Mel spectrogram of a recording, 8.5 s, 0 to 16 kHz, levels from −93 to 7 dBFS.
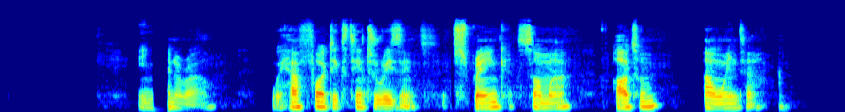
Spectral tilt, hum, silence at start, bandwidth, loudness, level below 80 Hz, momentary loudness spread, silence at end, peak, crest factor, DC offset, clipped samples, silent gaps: -5.5 dB/octave; none; 1.4 s; 9 kHz; -26 LUFS; -64 dBFS; 17 LU; 0.65 s; -6 dBFS; 22 dB; under 0.1%; under 0.1%; 2.62-2.71 s, 6.98-7.02 s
